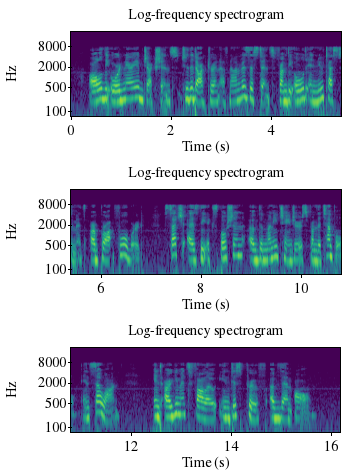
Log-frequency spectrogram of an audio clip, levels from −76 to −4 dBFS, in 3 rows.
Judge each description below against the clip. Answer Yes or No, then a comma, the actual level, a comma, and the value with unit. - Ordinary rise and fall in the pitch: Yes, average, 3.6 semitones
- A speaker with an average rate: Yes, average, 150 wpm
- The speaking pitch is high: Yes, high, 205 Hz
